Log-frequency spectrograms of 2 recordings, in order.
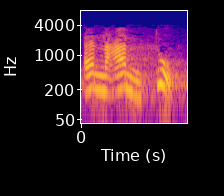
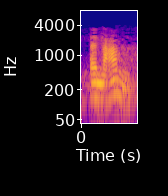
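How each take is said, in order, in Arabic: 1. تنتهي الكلمة بحركة قصيرة بعد 't'. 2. تنتهي الكلمة بصوت 't' ساكن. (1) "فدي أنعمت" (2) "لكن عند الوقت تقول ايه؟ انعمت، لان احنا بنسكن الحرف"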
